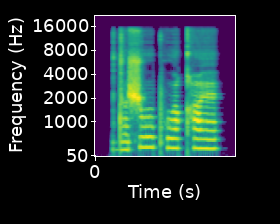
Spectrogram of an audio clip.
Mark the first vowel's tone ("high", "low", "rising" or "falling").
low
